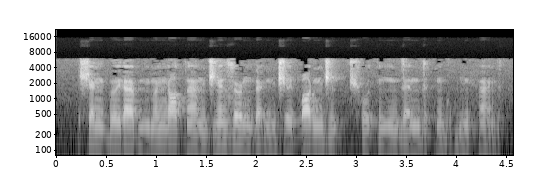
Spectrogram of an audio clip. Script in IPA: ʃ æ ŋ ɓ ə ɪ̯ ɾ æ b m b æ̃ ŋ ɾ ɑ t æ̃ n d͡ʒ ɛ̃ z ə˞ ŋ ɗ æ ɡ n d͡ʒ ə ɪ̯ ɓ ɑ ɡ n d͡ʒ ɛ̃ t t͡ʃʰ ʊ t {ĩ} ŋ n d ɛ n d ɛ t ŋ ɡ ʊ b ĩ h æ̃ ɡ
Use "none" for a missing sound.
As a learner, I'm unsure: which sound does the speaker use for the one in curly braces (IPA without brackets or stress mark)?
ĩ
